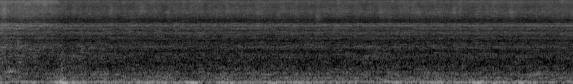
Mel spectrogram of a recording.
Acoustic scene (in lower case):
restroom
